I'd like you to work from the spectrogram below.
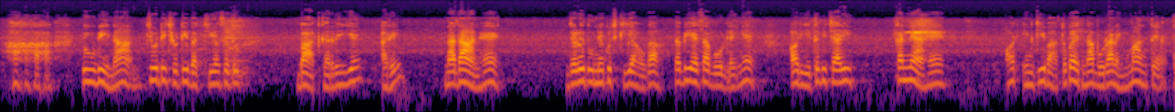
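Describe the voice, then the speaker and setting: A woman's voice: lowish voice, fairly quick, muffled recording, a little hiss or hum, voice pushed down, close to an everyday voice. Woman doing a soothing old grandfather. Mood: placating. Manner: placating, calming. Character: elderly grandfather, mild and soothing. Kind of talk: cartoon voice acting.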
